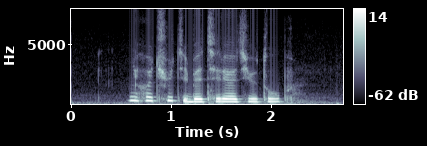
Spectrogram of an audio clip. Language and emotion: Russian, sad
